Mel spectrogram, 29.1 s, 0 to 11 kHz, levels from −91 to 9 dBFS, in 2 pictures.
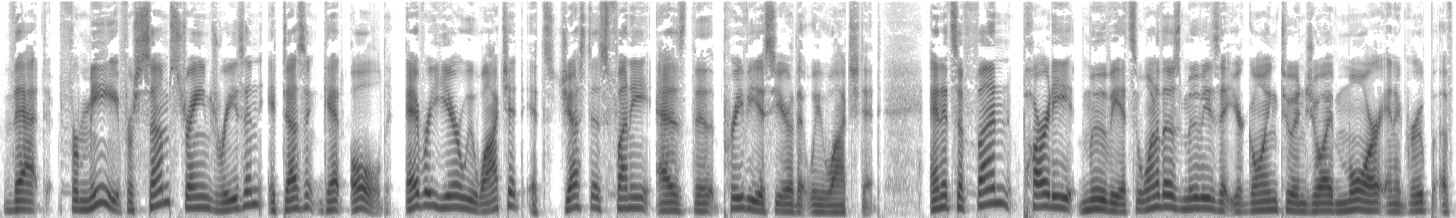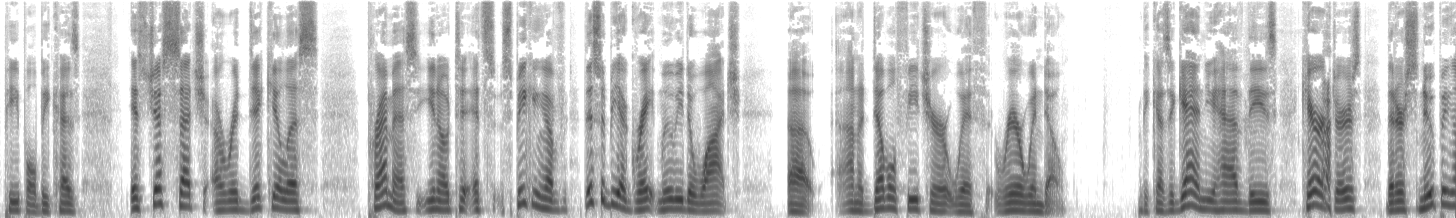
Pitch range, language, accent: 120-155 Hz, English, American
